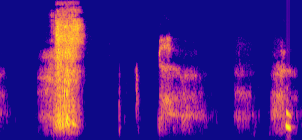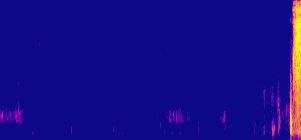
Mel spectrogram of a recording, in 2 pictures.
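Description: One full sneeze, then several short, half-stifled sneezes in a quiet room, followed by silence and the start of another sneeze.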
